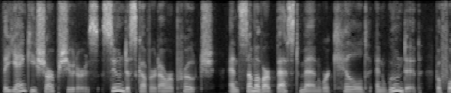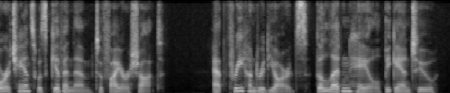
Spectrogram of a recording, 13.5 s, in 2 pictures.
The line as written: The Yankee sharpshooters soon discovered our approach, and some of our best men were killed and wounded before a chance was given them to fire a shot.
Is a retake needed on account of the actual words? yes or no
yes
